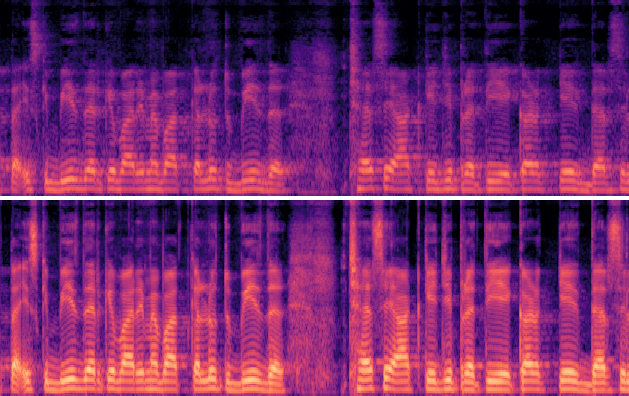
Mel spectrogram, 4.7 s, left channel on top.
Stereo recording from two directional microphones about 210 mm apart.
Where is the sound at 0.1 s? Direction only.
40° right (ahead or behind).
